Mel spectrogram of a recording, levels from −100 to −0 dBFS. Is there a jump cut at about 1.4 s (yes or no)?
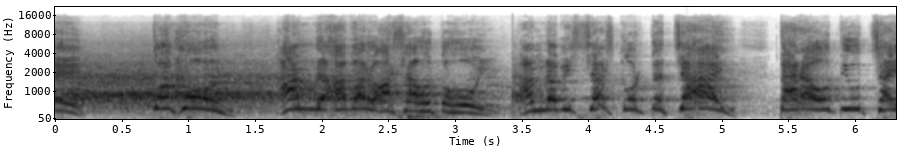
no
